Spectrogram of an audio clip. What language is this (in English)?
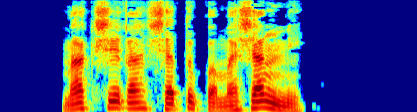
Sihuas Ancash Quechua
